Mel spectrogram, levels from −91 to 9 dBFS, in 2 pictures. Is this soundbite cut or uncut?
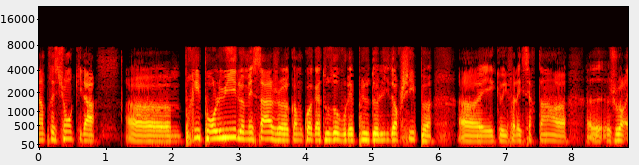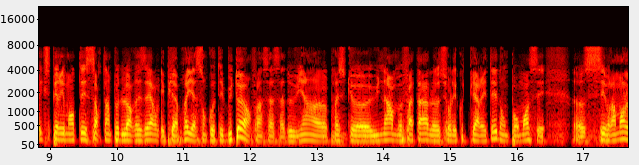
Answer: cut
